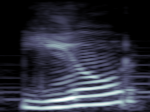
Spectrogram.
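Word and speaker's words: you're: Okay, യോർ എന്നാണ് ഉച്ചരിക്കുന്നത്.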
